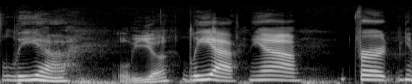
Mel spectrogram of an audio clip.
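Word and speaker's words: Leah: McGill Rojas mm-hmm what's Jordan's middle name it's Lea Lea Lea yeah for you know a long time people would pronounce it Leia and I'm like no no it's Lea l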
